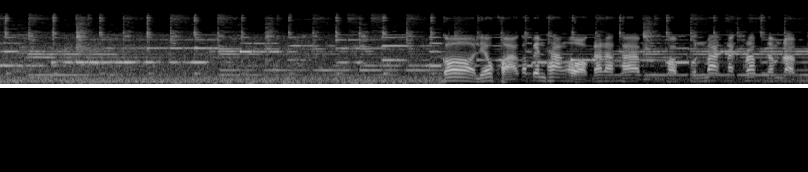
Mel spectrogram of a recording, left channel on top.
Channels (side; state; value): right; silent; digital silence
